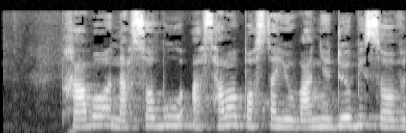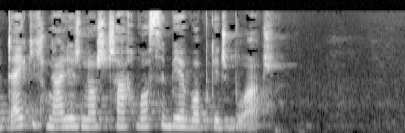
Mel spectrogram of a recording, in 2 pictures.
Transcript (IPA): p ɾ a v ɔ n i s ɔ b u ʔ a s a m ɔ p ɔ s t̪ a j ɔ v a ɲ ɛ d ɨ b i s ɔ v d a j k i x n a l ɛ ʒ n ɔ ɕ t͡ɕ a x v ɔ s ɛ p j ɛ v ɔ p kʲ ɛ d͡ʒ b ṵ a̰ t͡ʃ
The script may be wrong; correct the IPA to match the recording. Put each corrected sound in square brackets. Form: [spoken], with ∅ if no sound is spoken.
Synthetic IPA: p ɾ a v ɔ n [a] s ɔ b u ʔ a s a m ɔ p ɔ s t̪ a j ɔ v a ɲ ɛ d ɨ b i s ɔ v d a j k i x n a l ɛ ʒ n ɔ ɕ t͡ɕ a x v ɔ s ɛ [b] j ɛ v ɔ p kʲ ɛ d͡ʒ b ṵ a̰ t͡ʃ

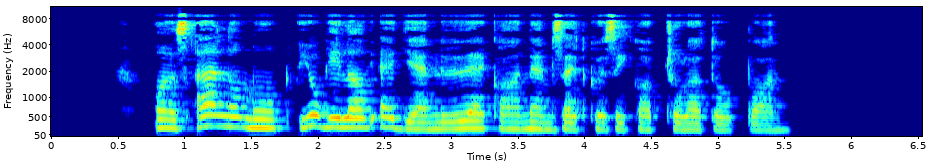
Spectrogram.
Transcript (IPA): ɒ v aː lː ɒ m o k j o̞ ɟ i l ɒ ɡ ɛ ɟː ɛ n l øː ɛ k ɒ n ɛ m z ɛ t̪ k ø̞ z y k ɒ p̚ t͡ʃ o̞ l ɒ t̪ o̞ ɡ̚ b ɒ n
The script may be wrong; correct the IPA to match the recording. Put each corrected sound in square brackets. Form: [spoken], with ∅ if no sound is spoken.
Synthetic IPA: ɒ [z] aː lː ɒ m o k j o̞ [ɡ] i l ɒ ɡ ɛ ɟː ɛ n l øː ɛ k ɒ n ɛ m z ɛ t̪ k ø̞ z [i] k ɒ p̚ t͡ʃ o̞ l ɒ t̪ o̞ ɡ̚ b ɒ n

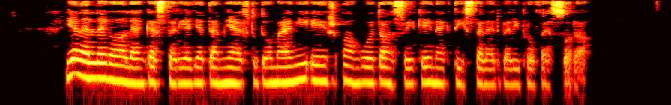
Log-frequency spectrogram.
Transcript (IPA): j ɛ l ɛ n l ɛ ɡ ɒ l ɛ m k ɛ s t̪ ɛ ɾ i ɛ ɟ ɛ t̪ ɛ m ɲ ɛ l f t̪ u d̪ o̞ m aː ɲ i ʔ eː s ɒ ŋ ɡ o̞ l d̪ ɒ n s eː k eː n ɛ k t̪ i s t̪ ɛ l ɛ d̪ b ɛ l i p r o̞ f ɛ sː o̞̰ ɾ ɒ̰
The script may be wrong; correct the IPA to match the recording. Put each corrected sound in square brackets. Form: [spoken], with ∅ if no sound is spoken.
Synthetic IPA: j ɛ l ɛ n l ɛ ɡ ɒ l ɛ [ŋ] k ɛ s t̪ ɛ ɾ i ɛ ɟ ɛ t̪ ɛ m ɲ ɛ l f t̪ u d̪ o̞ m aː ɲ i ʔ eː [ʃ] ɒ ŋ ɡ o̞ l [t̪] ɒ n s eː k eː n ɛ k t̪ i s t̪ ɛ l ɛ d̪ b ɛ l i p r o̞ f ɛ sː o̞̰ ɾ ɒ̰

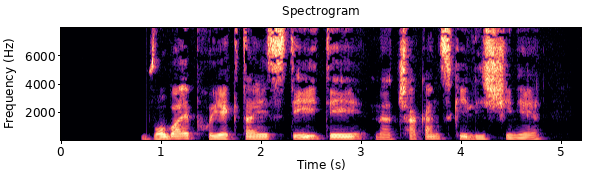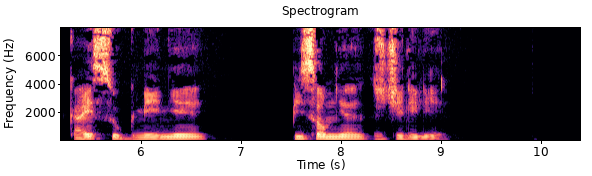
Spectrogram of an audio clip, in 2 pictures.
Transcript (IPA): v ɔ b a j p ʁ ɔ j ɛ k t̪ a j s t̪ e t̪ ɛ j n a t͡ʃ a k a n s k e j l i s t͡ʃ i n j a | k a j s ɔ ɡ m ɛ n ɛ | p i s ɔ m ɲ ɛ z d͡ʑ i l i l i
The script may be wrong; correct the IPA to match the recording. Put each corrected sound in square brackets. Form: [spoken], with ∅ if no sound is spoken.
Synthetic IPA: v ɔ b a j p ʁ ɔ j ɛ k t̪ a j s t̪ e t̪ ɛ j n a t͡ʃ a k a n s k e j l i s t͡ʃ i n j [ɛ] | k a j s [u] ɡ m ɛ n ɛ | p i s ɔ m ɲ ɛ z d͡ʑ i l i l i

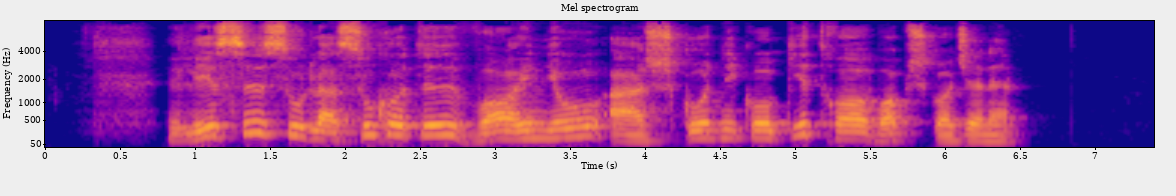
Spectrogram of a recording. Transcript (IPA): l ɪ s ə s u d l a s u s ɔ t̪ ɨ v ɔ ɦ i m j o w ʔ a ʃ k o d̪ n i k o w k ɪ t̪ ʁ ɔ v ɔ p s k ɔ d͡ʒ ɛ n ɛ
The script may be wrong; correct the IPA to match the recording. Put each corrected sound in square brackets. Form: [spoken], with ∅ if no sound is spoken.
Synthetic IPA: l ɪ s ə s u d l a s u [x] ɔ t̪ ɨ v ɔ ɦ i [n] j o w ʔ a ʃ k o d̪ n i k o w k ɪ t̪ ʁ ɔ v ɔ p [ʃ] k ɔ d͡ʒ ɛ n ɛ

